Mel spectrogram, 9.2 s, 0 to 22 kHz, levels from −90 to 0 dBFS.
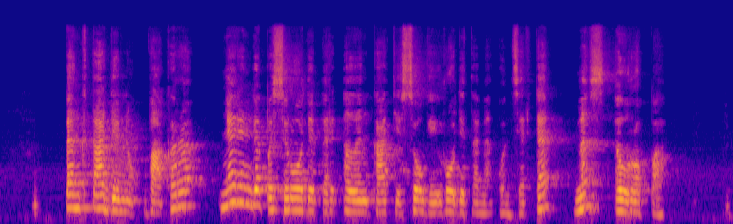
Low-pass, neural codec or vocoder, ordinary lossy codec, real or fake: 14.4 kHz; vocoder, 44.1 kHz, 128 mel bands, Pupu-Vocoder; AAC, 64 kbps; fake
